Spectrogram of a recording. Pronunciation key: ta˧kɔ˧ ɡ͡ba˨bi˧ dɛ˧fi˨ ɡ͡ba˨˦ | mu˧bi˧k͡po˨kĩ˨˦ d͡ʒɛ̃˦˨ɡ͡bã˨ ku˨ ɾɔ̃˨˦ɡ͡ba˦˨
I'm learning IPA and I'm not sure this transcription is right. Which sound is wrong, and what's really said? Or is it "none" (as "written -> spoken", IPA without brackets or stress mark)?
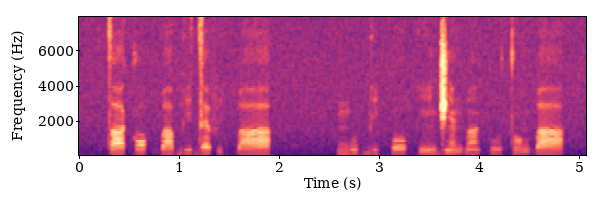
ɾ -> t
